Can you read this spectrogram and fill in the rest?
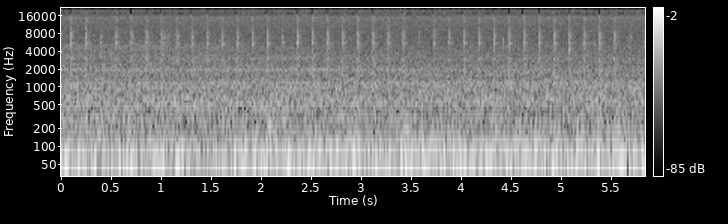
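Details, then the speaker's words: Swift Conqueror 480 caravan fridge being lit on gas: sharp, even clicks about five a second over a low steady hum, the igniter sparking normally for about 30 seconds until the flame lights. "we'll come on to gas you'll hear that start to tick and you'll hear ticking for about 30 seconds"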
